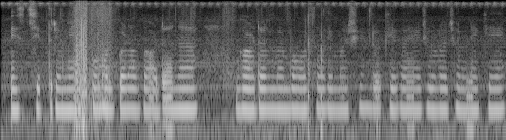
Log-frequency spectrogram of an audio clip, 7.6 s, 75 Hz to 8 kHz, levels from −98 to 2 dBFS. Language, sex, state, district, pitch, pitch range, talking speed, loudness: Hindi, female, Chhattisgarh, Raipur, 210 Hz, 205-210 Hz, 150 wpm, -27 LUFS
